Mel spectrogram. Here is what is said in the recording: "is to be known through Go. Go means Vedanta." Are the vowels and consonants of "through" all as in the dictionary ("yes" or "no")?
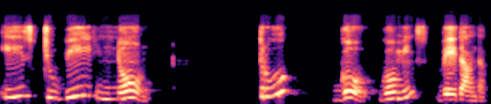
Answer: no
